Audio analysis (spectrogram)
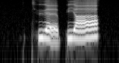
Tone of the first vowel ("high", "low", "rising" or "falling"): low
